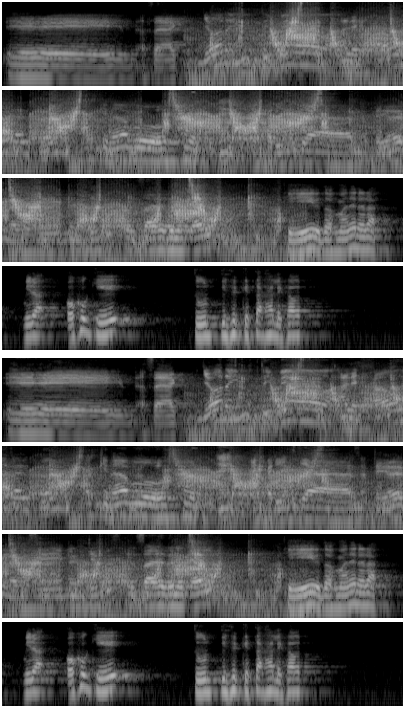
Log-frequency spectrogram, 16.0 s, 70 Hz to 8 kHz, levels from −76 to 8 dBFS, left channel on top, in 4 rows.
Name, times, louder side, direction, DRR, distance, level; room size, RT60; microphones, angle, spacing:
voice 1, 0.0-10.2, right 2 dB, 85° right, 4 dB, 3.3 m, -30 dB
sound 1, 1.8-11.1, left 4 dB, 30° left, 1.6 m, -25 dB
voice 2, 10.8-11.8 12.3-13.2 14.0-15.0, right 1 dB, 10° right, 12 dB, 0.8 m, -27 dB
23.0 x 16.0 x 8.8 m, 0.78 s
head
